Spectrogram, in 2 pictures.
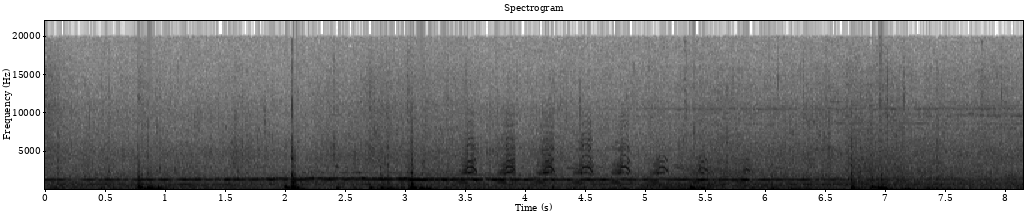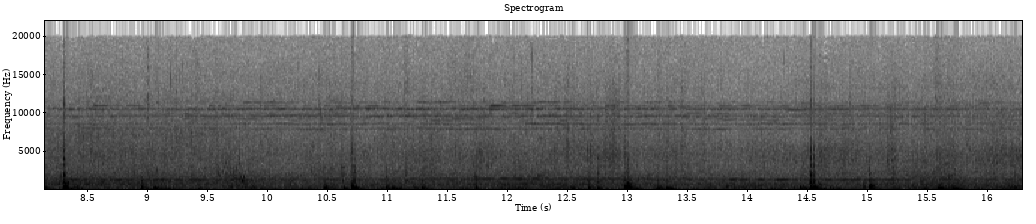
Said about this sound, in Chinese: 自己控制着木筏，划呀划呀，划向了大海，找神仙去了。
